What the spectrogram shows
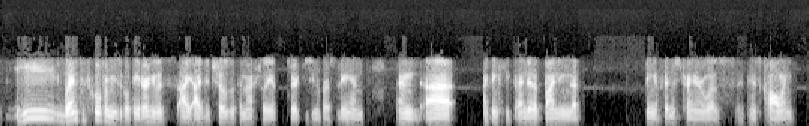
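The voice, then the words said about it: Slight Pennsylvania regional accent. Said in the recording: “I hear a little bit of an accent. I don't know if Pennsylvanians had an accent”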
